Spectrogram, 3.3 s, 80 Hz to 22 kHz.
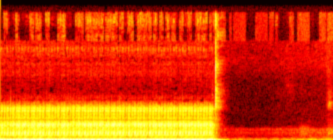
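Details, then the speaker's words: Dahlquist QX125S powered subwoofer, circa 2002, rated 180 W: harsh heavy low buzz roars about two seconds at switch-on then cuts; something on the amp board is faulty, cause not yet found. "Basically what happens with this one, when you turn it on, there's a very nasty sound. So something on the board is dodgy."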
